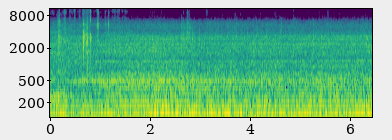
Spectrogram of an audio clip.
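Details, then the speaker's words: Ford Transit Mk7 front-wheel-drive van driving with a worn driver's-side front wheel bearing, rumbling for a couple of weeks: deep, constant rumbling drone under road noise with no ticks or knocks; bearing and hub then replaced. "So let's see if we can replicate the noise on the wheel bearing and see where we go from there."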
